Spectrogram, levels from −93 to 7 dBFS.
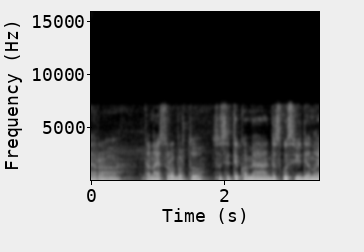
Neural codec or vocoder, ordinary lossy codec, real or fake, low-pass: none; AAC, 96 kbps; real; 7.2 kHz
